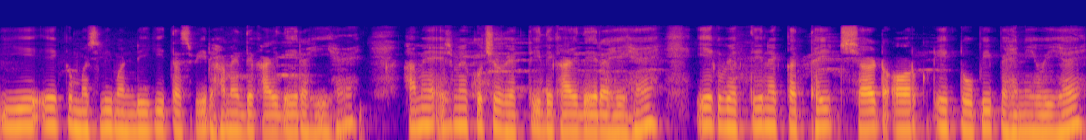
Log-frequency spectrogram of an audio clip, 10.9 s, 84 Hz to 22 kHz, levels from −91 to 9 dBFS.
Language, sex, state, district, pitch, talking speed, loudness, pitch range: Hindi, male, Jharkhand, Jamtara, 130 Hz, 145 wpm, -18 LUFS, 120-145 Hz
